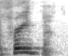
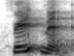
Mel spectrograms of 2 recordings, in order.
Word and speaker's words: Friedman: very happy to be here and it's fredman fredman okay I didn't know on the pronunciation I should have asked that before we went on the air fredman um we were chatting before we went on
